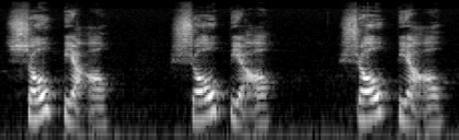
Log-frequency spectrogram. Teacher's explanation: When there is 3 third tone, you should pronounce the first one into second tone.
